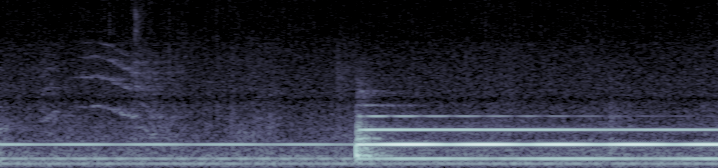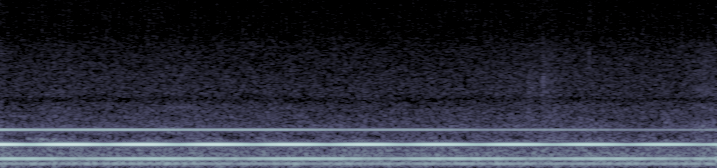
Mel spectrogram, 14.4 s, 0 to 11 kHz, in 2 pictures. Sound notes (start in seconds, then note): 3.8 bell sounds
